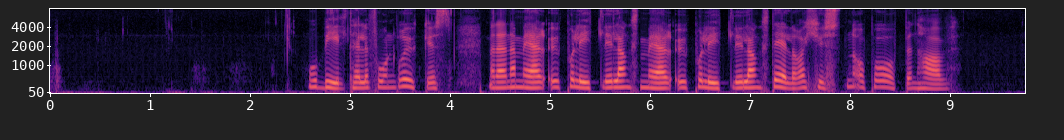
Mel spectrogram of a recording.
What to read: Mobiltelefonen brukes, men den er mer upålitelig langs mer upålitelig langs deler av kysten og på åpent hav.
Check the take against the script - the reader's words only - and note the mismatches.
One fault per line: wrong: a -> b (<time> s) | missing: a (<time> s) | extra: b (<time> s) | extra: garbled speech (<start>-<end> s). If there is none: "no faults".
no faults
